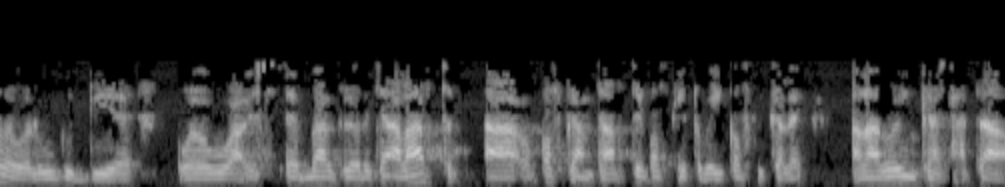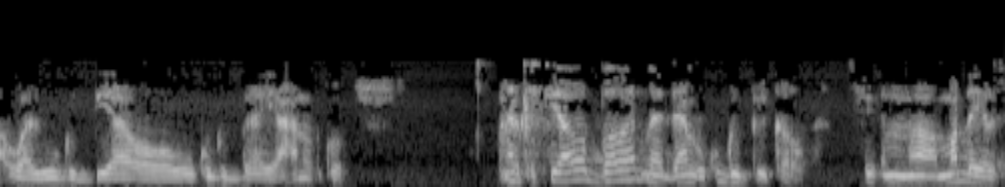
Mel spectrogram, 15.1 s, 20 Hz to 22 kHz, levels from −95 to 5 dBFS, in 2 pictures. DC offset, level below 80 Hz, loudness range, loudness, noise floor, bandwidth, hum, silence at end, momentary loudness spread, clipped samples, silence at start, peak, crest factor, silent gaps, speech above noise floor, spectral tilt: under 0.1%; -74 dBFS; 3 LU; -26 LUFS; -67 dBFS; 5.8 kHz; none; 0 s; 12 LU; under 0.1%; 0 s; -8 dBFS; 18 dB; none; 41 dB; -1.5 dB/octave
